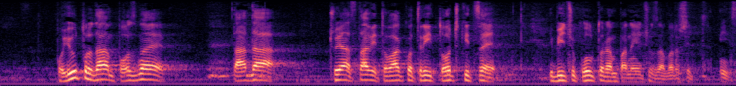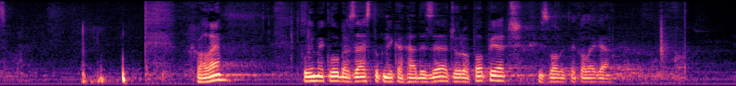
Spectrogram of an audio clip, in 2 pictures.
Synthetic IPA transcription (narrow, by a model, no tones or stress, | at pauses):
pojut̪ɾod̪aːnpo̞znaje | t̪ad̪a | t͡ɕujaːst̪aʋit̪oʋakot̪ɾiːt̪o̞t͡ʃkit̪se | ibit͡ɕukulˠt̪uɾanpaneːt͡ɕuzaʋr̩ʃit̪miːs | xʋaːla | uime̞klˠuːbazaːst̪upnikaxad̪ezead͡ʒuɾopo̞pijat͡ʃizʋo̞lit̪e̞ko̞leːɡa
